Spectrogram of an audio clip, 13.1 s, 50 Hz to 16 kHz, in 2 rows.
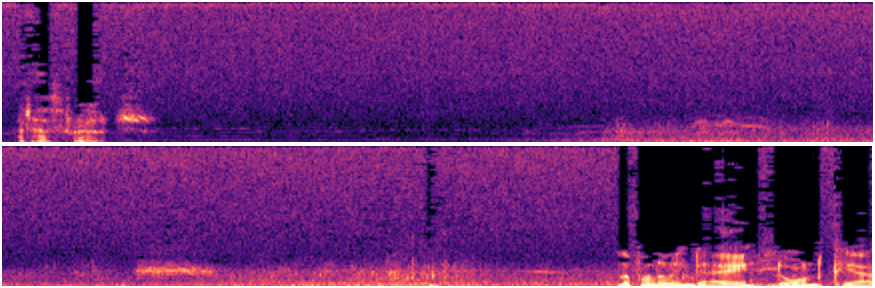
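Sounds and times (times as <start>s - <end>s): outdoor ambience: 0.0s - 13.0s
bird calling: 3.8s - 12.7s.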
